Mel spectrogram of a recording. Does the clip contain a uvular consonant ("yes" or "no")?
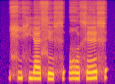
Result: yes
